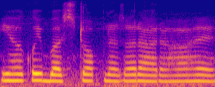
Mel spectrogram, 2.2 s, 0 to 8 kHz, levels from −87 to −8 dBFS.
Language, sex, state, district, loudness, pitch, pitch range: Hindi, female, Bihar, Araria, -22 LUFS, 215 Hz, 210-225 Hz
